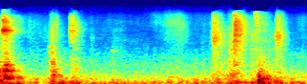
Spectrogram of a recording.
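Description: A stylus tapping and scraping on an interactive whiteboard in several short strokes, one at the very start, one about half a second in and a quick run near the end, over a steady low room hum.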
